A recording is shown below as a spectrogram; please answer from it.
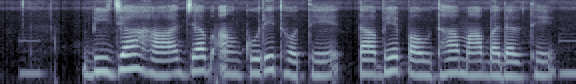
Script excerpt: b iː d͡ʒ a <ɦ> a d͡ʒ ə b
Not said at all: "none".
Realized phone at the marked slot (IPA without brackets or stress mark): ɦ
